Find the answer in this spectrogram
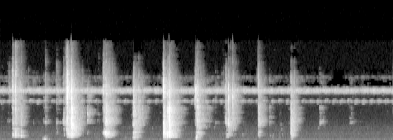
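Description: Wet chewing with lip smacks, a bit under two a second, growing fainter and stopping about six seconds in.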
